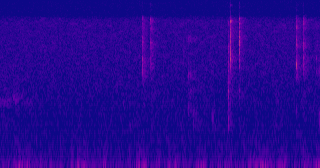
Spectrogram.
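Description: Near silence broken by a few faint computer mouse clicks, some in quick pairs, from about two seconds in.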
